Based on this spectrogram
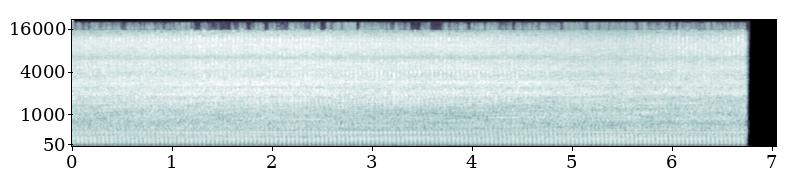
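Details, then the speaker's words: Toro 524 snowblower, Tecumseh H50 single-cylinder, after fixing a no-stay-running fault caused by a clogged gas cap: steady even putter at constant speed, no surging or dying; running cleanly. "And I think we resolved the problem. I can't believe that's what it was. Clogged gas cap."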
